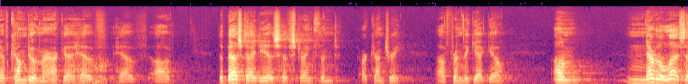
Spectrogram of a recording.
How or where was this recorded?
live audience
